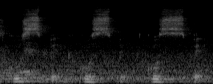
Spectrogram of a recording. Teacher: Veja que esse S ele é desvozeado, né?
